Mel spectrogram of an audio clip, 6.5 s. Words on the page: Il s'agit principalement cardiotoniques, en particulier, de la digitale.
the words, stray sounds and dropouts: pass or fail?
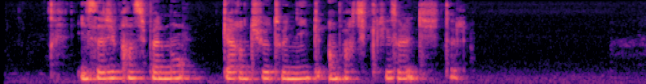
pass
